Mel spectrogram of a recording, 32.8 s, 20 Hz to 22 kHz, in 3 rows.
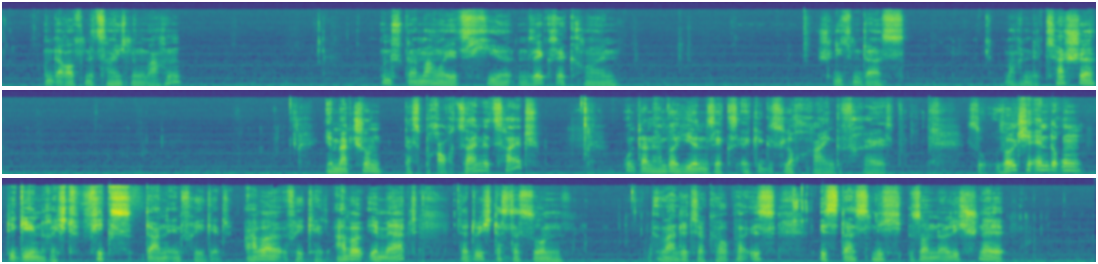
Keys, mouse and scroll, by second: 0.5 click, 4.5 click, 5.2 click, 6.3 click, 6.9 click, 7.9 click, 10.9 click, 17.5-20.3 middle drag.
